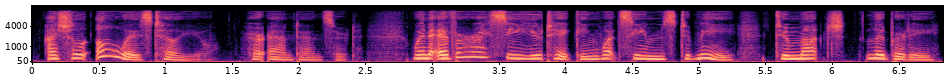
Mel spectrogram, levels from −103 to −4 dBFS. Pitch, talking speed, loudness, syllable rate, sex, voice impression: 205 Hz, 175 wpm, -19 LUFS, 5.3 syllables/s, female, feminine, very adult-like, clear, slightly fluent, slightly intellectual, sincere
